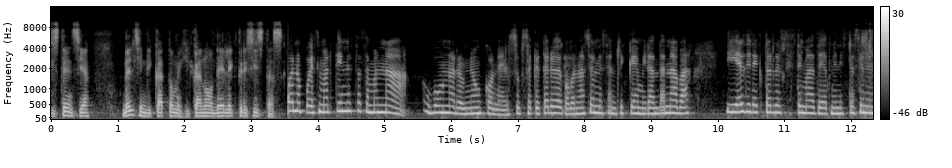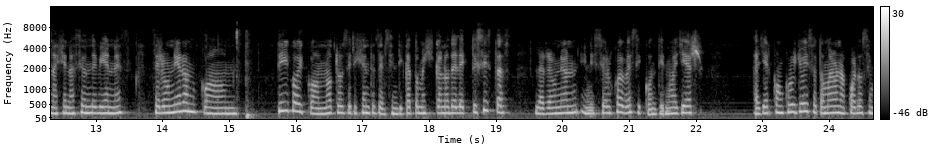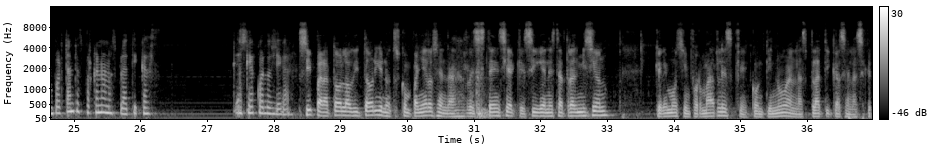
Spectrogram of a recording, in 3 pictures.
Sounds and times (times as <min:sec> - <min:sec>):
Speech: 0:00.0 - 0:09.6, 0:10.2 - 0:15.2, 0:27.4 - 0:33.1, 0:33.7 - 0:36.9.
